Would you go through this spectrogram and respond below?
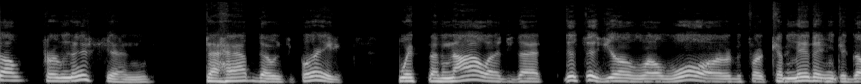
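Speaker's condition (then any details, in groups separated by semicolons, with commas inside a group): ALS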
